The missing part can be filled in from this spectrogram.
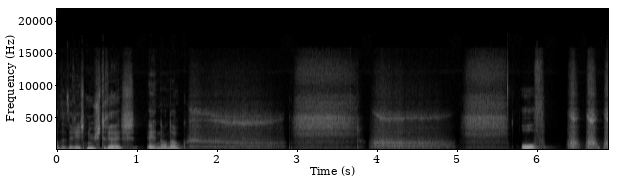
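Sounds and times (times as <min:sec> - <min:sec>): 
speech: 0:00.0 - 0:02.1, 0:05.8 - 0:06.2
forceful rapid sniffing inhalations through the nose: 0:01.8 - 0:05.8, 0:06.4 - 0:06.8.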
